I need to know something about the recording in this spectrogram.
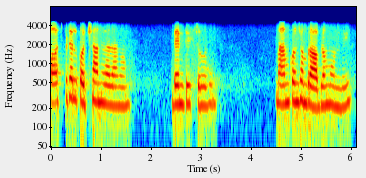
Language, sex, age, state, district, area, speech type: Telugu, female, 18-30, Telangana, Medchal, urban, conversation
